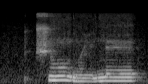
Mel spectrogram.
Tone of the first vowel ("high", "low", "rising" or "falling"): high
